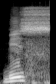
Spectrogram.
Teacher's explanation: Bismillahirrahmanirrahim pada bacaan bis ini sempurnakan huruf sinnya ketika sinnya sukun ini ada sifat safir dia harus kita alirkan nafasnya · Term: sifat shafir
